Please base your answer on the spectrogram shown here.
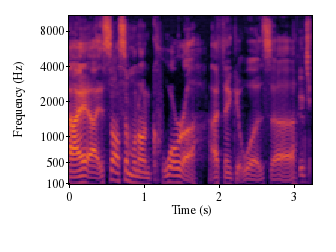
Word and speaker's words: Quora: see where you get I mean yeah I I saw someone on Quora I think it was uh it's pronounced Kora like the [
